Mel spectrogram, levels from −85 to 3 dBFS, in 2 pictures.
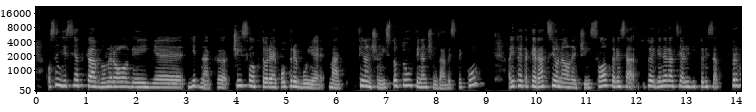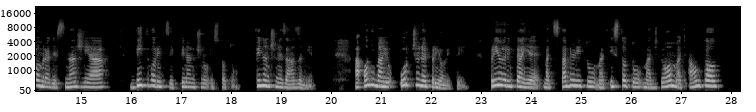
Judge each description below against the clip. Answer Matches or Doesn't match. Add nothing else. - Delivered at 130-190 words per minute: Doesn't match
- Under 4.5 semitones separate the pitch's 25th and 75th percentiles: Doesn't match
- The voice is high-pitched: Matches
